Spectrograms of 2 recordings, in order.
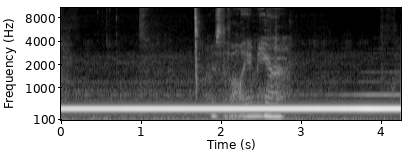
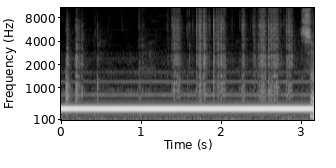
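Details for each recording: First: Luxman R-1030 stereo receiver playing a test tone through the auxiliary input; pure steady tone with no hum or crackle, clean amplifier output. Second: Luxman R-1030 stereo with a test tone through the auxiliary input: irregular crackling static bursts as the potentiometer is turned; dirty, scratchy pot needing cleaning.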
